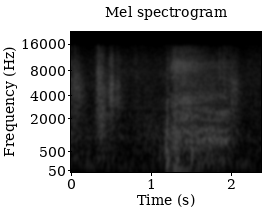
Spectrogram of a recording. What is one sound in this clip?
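A man sits down heavily on a soft sofa.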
